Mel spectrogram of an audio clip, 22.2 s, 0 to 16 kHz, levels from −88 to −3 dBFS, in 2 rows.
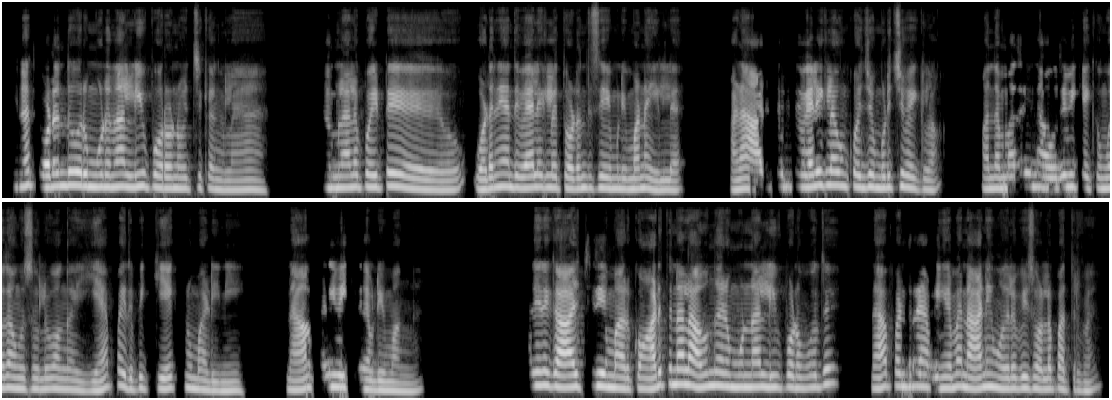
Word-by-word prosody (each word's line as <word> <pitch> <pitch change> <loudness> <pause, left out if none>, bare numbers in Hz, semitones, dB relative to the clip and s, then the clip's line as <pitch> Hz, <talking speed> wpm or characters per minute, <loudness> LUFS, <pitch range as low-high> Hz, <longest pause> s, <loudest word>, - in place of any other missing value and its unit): ஏன்னா, 235 +2 0
தொடர்ந்து 235 +3 +3
ஒரு 235 - +3
3 225 0 +2
நாள் 230 -1 +3
லீவ் 230 -1 0
போடுறோம்னு 205 -2 +1
வச்சுக்கோங்களேன். 180 -3 -4 0.8
நம்மளால 215 +2 0
போயிட்டு, 225 +1 +2 0.9
உடனே 200 +5 +2
அந்த 220 -1 0
வேலைகள 215 0 +2
தொடர்ந்து 200 +1 0
செய்ய 205 -1 +1
முடியுமானா, 195 +1 0
இல்ல. 175 0 -1 0.6
ஆனா, 185 +2 +1
அடுத்தடுத்த 225 +5 -8
வேலைகள 255 +3 +3 0.2
கொஞ்சம் 225 0 +1
அவுங்க 210 - 0
முடிச்சு 215 +3 -1
வைக்கலாம். 180 +1 -5 0.5
அந்த 200 - 0
மாதிரி 210 +4 -6
நான் 205 -2 -1
உதவி 225 +3 -1
கேட்கும்போது, 205 +1 -2
அவுங்க 200 -2 0
சொல்லுவாங்க. 190 -1 -1 0.3
ஏன்ப்பா! 235 +6 -5
இத 185 - -3
போய் 195 0 -7
கேட்கணுமாடி 195 -4 -1
நீ! 160 - -1 0.6
நான் 180 +4 +1
பண்ணி 220 +2 -2
வைக்கிறேன் 190 -3 -3
அப்பிடிம்பாங்க. 160 -3 0 1.2
அது 250 - -1
எனக்கு 245 -3 +3
ஆச்சரியமா 230 0 +3
இருக்கும். 195 0 -1
அடுத்த 255 +6 +2
நாள், 275 -1 +5
அவுங்க 245 +3 +2
3 225 0 +2
நாள் 225 0 +2
லீவ் 220 -1 -2
போடும்போது, 215 +4 -1 0.5
நான் 220 +4 0
பண்றேன். 235 0 0
அப்பிடிங்கிற 205 -1 -1
மாதிரி, 235 -3 +2
நானே 200 +4 +4
முதல்ல 195 0 0
போய் 205 -1 0
சொல்ல 190 +1 -1
பார்த்துருவேன். 170 0 -6
210 Hz, 165 wpm, -23 LUFS, 195-225 Hz, 1.2 s, நாள்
